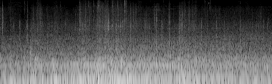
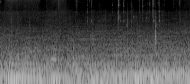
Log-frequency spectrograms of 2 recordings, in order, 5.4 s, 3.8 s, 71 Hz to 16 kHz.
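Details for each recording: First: 2000 Ford Ranger 3.0L V6 after cleaning mass air flow sensor, throttle body and idle air control valve: steady low rumble, no hunting or surging, idle holding even; normal idle, high-idle problem fixed. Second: 2000 Ford Ranger 3.0L V6 idling high with foot off the pedal, a steady raised drone; owner suspects a sticking idle air control valve, and the fix was cleaning a dirty mass air flow sensor, throttle body and idle air control valve.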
